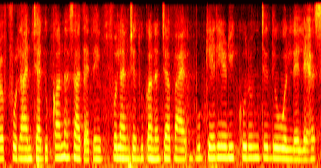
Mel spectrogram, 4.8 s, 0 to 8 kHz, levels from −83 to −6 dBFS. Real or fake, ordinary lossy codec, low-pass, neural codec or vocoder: fake; none; 7.2 kHz; codec, 16 kHz in and 24 kHz out, 0.8 kbps, FocalCodec, streaming, 65536 codes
